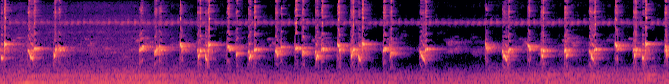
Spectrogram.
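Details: Yellow-vented bulbul in extended ropel-style dawn song, lively runs of liquid whistles broken by short pauses, a faint low rumble at the start and a thin high tone throughout.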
